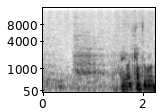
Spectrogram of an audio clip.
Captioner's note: exhaling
